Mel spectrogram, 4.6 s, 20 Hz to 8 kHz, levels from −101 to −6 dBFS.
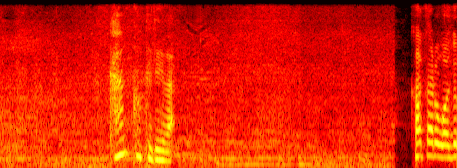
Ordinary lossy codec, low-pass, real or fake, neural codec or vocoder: none; 7.2 kHz; fake; codec, 16 kHz in and 24 kHz out, 1.1 kbps, FireRedTTS-2 codec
